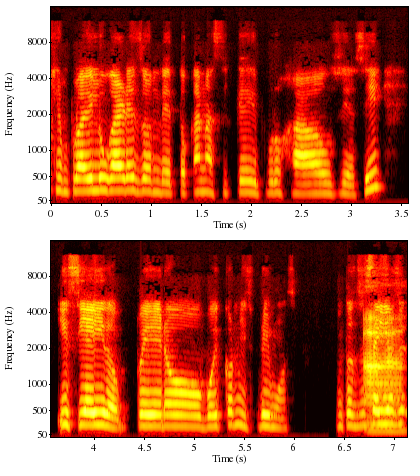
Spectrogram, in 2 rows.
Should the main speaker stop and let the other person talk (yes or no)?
no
